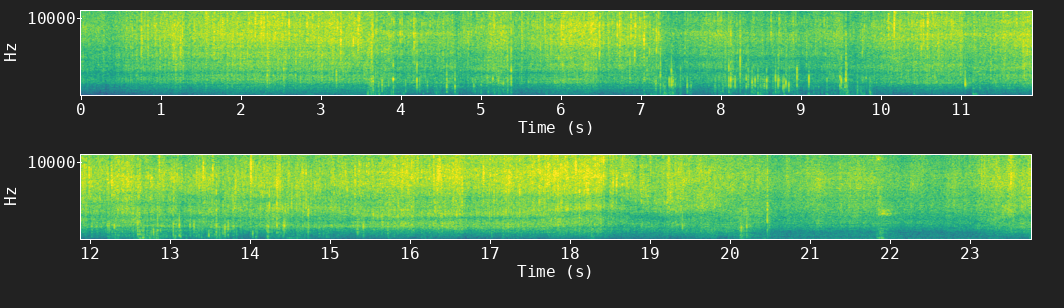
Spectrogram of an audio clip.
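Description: Peppers, riced cauliflower and pre-cooked grilled chicken sizzling steadily in a hot pan, with scattered light clicks and knocks as the chicken pieces go in.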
